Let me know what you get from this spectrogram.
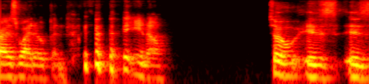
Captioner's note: laughing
